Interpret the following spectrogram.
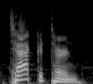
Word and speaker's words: taciturn: Taciturn. It's a hard C.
